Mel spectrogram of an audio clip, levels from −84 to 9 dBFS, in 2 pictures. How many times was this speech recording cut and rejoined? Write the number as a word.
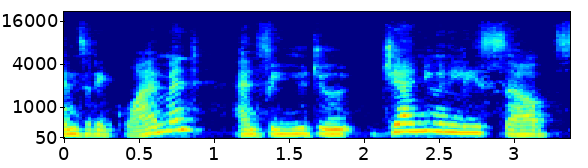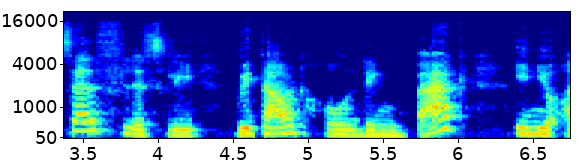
zero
